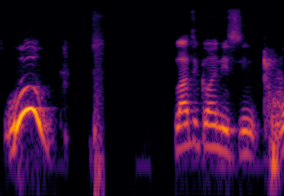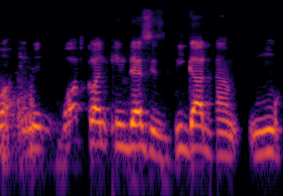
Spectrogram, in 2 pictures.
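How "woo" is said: excited whoop. Real, not acted. Cheering the coin's new listing.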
